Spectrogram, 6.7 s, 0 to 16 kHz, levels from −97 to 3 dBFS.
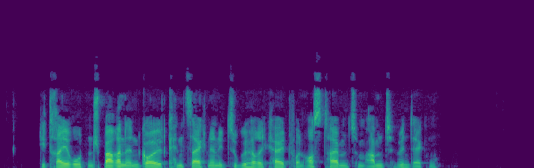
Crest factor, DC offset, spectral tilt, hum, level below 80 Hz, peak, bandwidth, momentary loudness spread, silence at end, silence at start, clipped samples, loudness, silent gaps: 22 dB; under 0.1%; -5 dB/octave; none; -68 dBFS; -6 dBFS; 9.4 kHz; 12 LU; 1.25 s; 0.5 s; under 0.1%; -27 LUFS; none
